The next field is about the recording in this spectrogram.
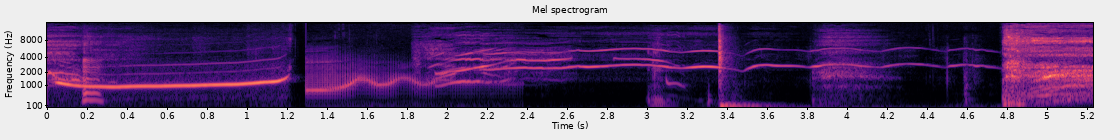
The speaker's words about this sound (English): First of all, if you ever use the boing noise, I'm hooked. You use that boing, like I'm hooked. That was amazing. I'm in.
